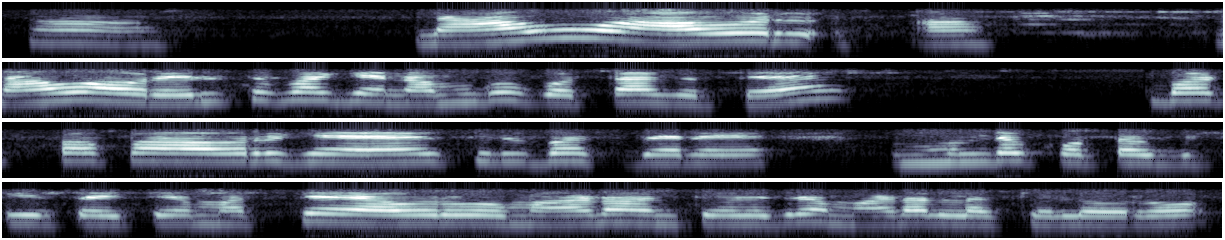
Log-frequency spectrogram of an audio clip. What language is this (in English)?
Kannada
